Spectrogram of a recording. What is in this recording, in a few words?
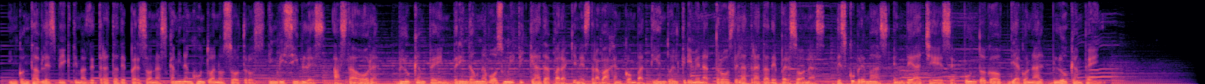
radio spanish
